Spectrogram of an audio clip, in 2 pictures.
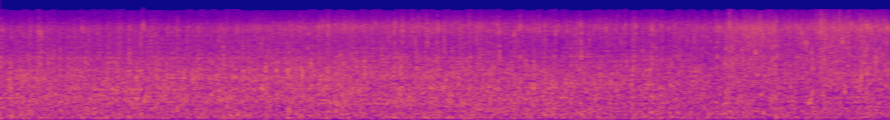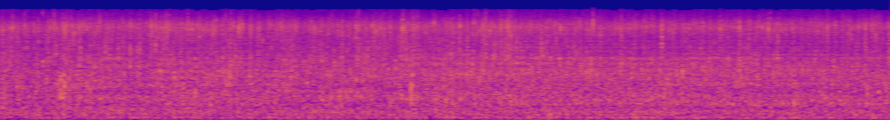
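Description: Cold spring water pours steadily from the spouts of the Pura Beji temple bathing pool at the foot of Mount Raung, a continuous close, loud gushing and splashing with no voices.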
